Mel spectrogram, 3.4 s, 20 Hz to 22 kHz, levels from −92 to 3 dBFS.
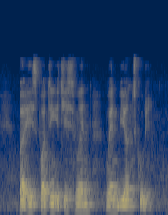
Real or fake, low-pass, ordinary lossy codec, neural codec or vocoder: real; 7.2 kHz; none; none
